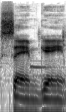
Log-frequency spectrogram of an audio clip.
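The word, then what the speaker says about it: SameGame: It looks like same game, but it's pronounced Same Game.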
